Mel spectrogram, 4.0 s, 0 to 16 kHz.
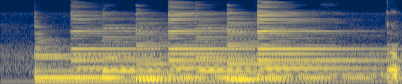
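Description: Acoustic guitar fingerpicking a D minor chord: the open D bass string is struck first, then the treble strings are plucked one at a time in a rolling 1-2-3 pattern, the notes ringing over each other. The playing starts about a third of a second in and is damped just before the end.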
